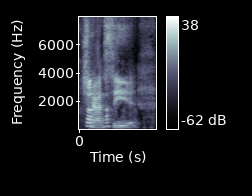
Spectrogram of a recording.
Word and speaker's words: chassis: No, it it's chassis. And in my head, I was like, it's probably pronounced chassis, but I was pronouncing it phonetically.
